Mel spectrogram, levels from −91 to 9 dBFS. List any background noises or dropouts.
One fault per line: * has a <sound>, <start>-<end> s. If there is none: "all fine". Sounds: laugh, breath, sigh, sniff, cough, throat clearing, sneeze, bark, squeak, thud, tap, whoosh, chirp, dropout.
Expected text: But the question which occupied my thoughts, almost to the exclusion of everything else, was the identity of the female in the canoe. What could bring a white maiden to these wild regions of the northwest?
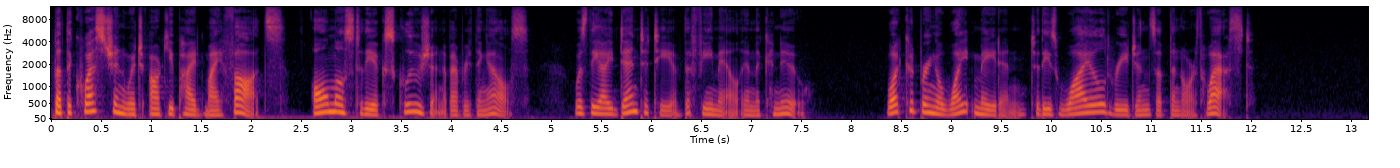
all fine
